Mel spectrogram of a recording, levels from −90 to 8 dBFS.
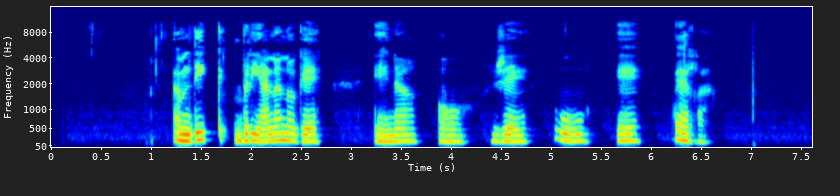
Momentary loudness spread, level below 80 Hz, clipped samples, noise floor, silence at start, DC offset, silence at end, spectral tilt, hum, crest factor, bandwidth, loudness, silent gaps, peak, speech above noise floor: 14 LU; -74 dBFS; under 0.1%; -71 dBFS; 1.25 s; under 0.1%; 1.05 s; -7 dB/octave; none; 18 dB; 11 kHz; -24 LUFS; none; -6 dBFS; 49 dB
